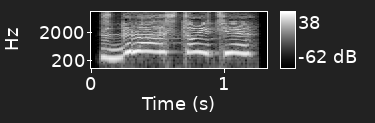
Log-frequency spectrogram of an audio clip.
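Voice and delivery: high, slow startled hello; flustered greeting. Acted. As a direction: caught off guard, stretch it. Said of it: "растерялась она".

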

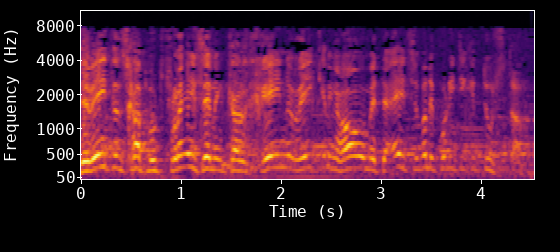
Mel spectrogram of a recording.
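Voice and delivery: loud, insistent objection; heated protest. Acted. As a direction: defend science forcefully. Professor protests on principle.

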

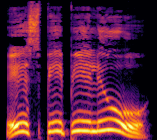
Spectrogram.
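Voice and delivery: high, slow, rough fury; enraged crone. A narrator's reading. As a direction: howl it like a frenzied witch. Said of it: "Голос взбесившейся бабки".

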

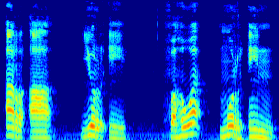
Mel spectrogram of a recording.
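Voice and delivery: أرأى يرئي with separate hamza catches; original hamza forms. Shown as a demonstration. Teacher shows the original form, distinct glottal stops. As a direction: slowly sound each hamza, ar-aa, yur-ee. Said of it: "وأصله".

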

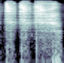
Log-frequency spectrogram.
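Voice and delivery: soft voiceless repeated hissing clicks; imitated creature noise. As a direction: mimic the creatures' quiet "tsch" sounds. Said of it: "sie machen's". (leise nachgeahmtes Zischen)

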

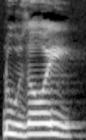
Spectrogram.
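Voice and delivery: loud, angry command; angry shout. Acted. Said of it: "Tiêu Viêm giận dữ quát to". (giận dữ quát to)

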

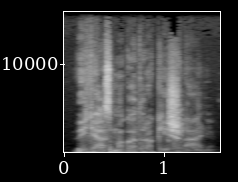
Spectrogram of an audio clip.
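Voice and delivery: soft, breathy whisper of goodbye; whispered farewell. Acted. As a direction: whisper it close to her ear. Tender farewell to wife. (suttogva, gyengéden búcsúzva)

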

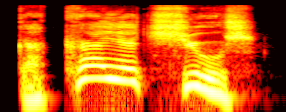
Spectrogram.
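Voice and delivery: very high, stretched-out exclamation; indignant outburst. A narrator's reading. Former judge rejects the collider talk, indignant and incredulous. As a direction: dismiss it with drawn-out scorn, pitch soaring. Outraged dismissal in the argument.

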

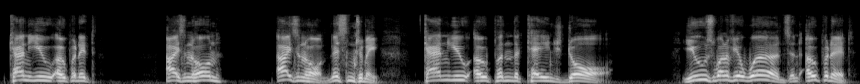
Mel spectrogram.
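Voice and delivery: begging him to open the cage. Acted. Drusha pleading with Eisenhorn.

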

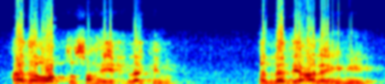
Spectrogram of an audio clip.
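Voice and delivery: ordinary talk

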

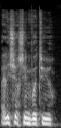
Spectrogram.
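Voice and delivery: commissioner's forceful instruction; curt order. A narrator's reading. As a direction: call out an order to a subordinate. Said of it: "ajouta-t-il".

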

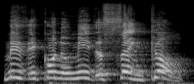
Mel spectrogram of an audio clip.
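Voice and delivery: grinding, loud cry of loss; miser's grating wail; grating lament. A narrator's reading. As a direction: grind it out in despair. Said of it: "grinçait-il".

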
